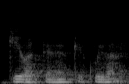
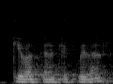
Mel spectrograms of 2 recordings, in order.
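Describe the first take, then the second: No difference in how they are said.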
